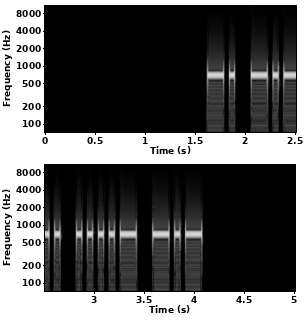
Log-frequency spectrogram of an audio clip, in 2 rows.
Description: Morse code, heard as a keyed tone, about 22 wpm, 700 Hz. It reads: NC4K
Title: USA Call Signs - 4 Characters - Repeated 2x - 22wpm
